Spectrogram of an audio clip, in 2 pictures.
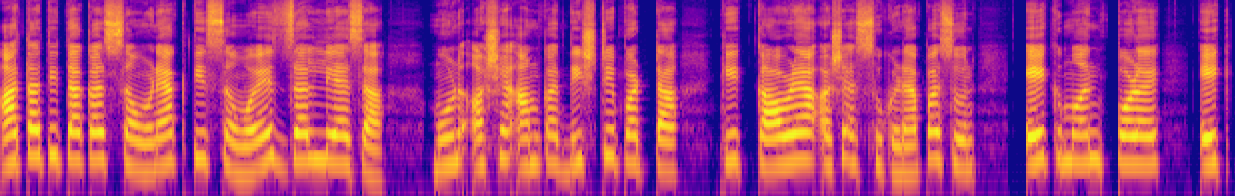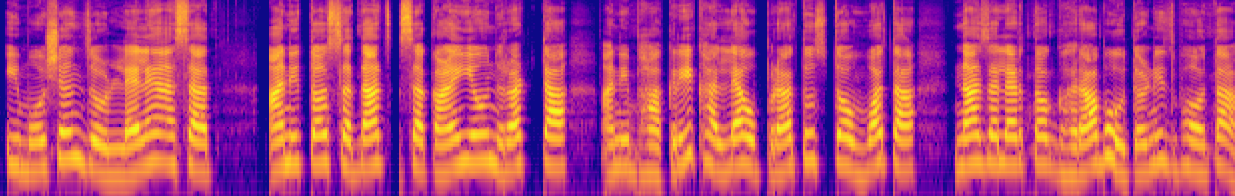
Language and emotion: Goan Konkani, neutral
